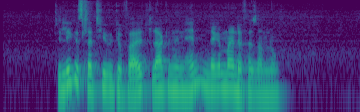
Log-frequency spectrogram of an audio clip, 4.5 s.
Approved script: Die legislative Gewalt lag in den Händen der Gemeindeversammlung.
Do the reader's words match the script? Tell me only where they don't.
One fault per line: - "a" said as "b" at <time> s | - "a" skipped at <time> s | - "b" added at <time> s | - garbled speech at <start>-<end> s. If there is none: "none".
none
